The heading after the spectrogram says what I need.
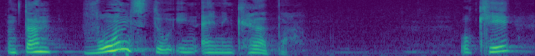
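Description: A woman's voice: medium pitch, animated, slow pace, warm tone, slightly rough. A woman preaching a sermon earnestly, often checking in with her listeners. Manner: earnest, with frequent "ja?" and "Amen" asides to listeners.

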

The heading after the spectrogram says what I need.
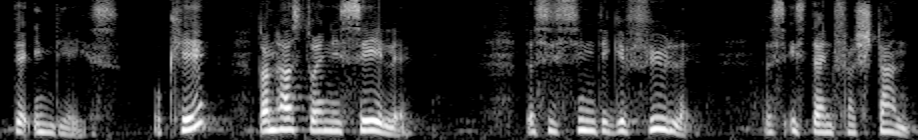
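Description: A woman's voice: a little high, a little mellow. A woman preaching a sermon earnestly, often checking in with her listeners. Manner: earnest, with frequent "ja?" and "Amen" asides to listeners.

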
